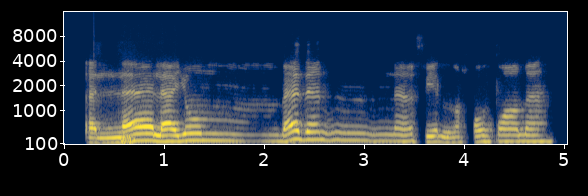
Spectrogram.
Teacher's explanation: নুন সাকিনের পর আমার বা আসছে, এটা হলো ইকলাবের হরফ। আর যখন ইকলাবের হরফটি আসবে তখন আমরা কি মিম দ্বারা পরিবর্তন করে পড়ব।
